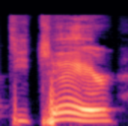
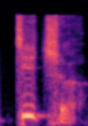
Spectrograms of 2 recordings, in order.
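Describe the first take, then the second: First: The word does not end in a schwa. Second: The word ends in a schwa. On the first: The speaker calls it wrong. "I am not saying uh, teacher" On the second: The speaker calls it right. "I am saying teacher. Okay, this is British"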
